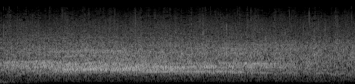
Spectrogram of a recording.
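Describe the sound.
Audience applause at a live comedy show: dense, steady clapping sustained throughout and easing slightly near the end.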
